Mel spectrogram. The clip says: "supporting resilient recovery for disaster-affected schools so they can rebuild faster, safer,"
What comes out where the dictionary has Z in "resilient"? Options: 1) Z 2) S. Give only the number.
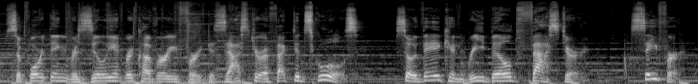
1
